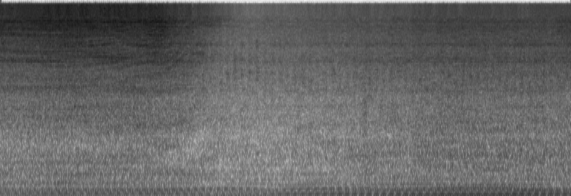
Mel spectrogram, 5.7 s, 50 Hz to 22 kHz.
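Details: 1955 Hudson Metropolitan four-cylinder first starting after 28 years dormant, with fogger used and the fuel pump priming: settles into a steady, even idle with a regular low beat and no knocks or misses.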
